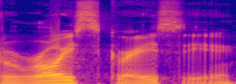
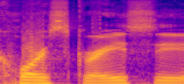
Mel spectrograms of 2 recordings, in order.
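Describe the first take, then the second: First: The first name begins with an English R sound. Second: The first name begins with an H-like sound. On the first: "it's spelled" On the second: "The R's are H's"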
